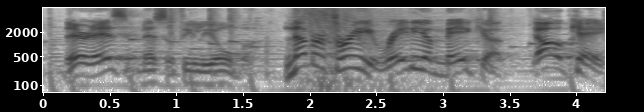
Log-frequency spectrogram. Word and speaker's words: mesothelioma: and he says have you been affected by mesothelioma and or because of exposure to asbestos then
